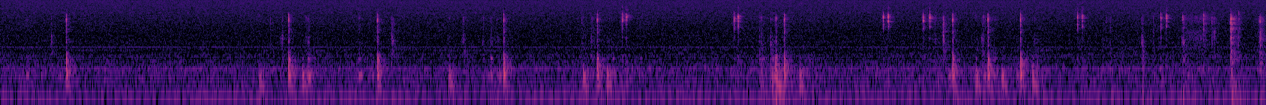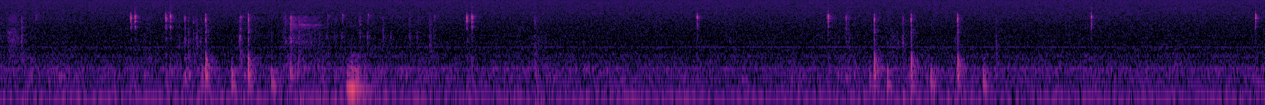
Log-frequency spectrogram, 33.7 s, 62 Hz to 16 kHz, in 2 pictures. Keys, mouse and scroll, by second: 1.0-3.8 alt+middle drag, 4.4-5.1 scroll up 1, 5.1-6.5 middle drag, 6.5 scroll down 1, 6.8-8.0 alt+middle click, 8.4 right click, 9.9 click, 10.5 middle click, 11.8 click, 12.8-13.5 alt+middle click, 14.4 click, 15.0-15.3 scroll up 1, 15.6 shift+click, 16.5 Delete, 17.3 2, 18.7 click, 19.4 scroll down 1, 19.7-20.6 alt+middle click, 21.2 ctrl+z, 23.2 click, 26.2-28.1 drag, 28.2-28.6 scroll down 1, 28.6 middle click, 29.1-30.3 alt+middle drag, 31.5-33.7 drag.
